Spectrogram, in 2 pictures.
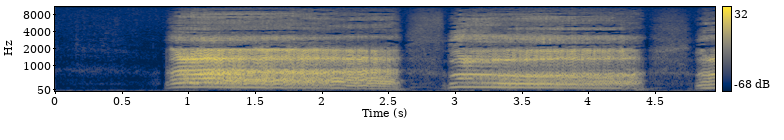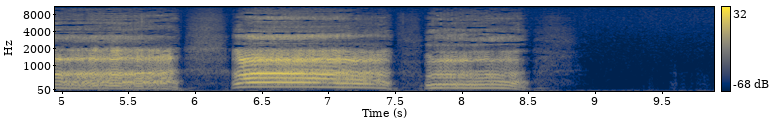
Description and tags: Monster Rawr
Pitch shifted recording of a friend of mine yelling in the studio randomly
